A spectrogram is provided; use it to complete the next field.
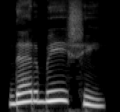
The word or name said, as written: ದರ್ಬೇಶಿ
